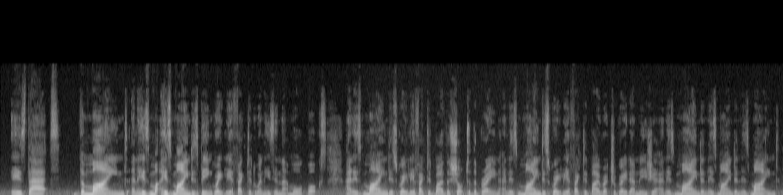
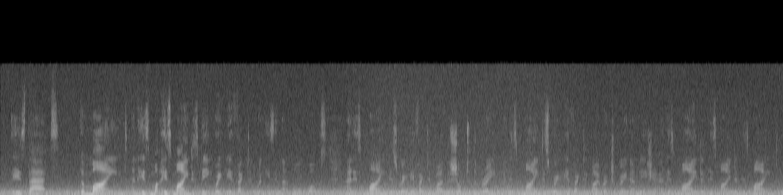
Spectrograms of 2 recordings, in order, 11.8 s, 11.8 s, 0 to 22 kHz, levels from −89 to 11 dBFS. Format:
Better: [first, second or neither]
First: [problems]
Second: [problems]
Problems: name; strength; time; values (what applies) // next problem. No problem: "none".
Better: first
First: hiss; faint; throughout; 20 dB below the speech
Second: hiss; loud; throughout; 1 dB below the speech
